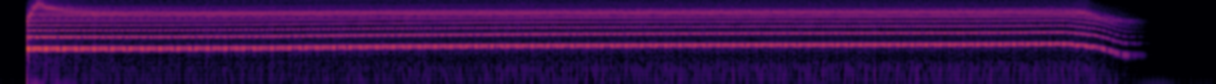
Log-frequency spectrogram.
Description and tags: ray gun sound created for science fiction film. created with a minimoog.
